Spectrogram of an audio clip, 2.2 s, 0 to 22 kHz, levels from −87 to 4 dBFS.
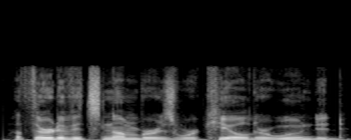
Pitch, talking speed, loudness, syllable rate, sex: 100 Hz, 245 wpm, -19 LUFS, 6.5 syllables/s, male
